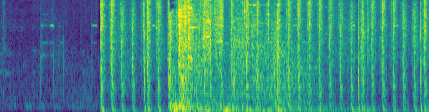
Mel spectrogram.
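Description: An assault rifle fires in rapid automatic bursts.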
